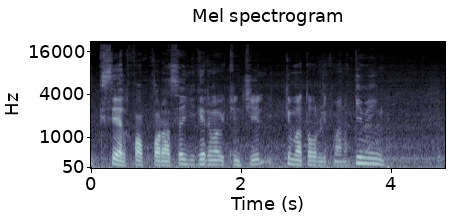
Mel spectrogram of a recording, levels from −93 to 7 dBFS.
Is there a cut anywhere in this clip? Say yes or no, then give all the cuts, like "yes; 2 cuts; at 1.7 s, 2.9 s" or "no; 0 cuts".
yes; 1 cut; at 3.4 s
